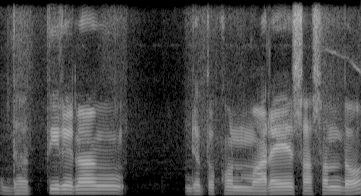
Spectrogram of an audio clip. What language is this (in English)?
Santali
